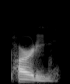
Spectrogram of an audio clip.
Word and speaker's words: party: later water better okay where we do party now you have to go to e and not only that but you're going from r so now instead of going here to er you're going from er forward into e so you have to tap and push tap and push party party so i'm going up with my tongue tapping and then pushing forward into the earth so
